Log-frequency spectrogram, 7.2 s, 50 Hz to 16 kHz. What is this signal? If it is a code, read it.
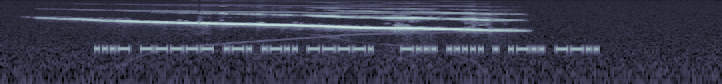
Morse code, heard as a keyed tone, hand-sent with a paddle, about 31 wpm, 560 Hz. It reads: V0RL9 B5ELZ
